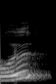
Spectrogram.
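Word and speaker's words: old: ओल्ड में डा silent होता है। हाउ ओल्ड आर यू, डा साइलेंट। हाउ ओल्ड, ओ ओल बोलना, कहीं आउल बोल दो। तुम कितने उल्लू हो, हाउ आउल यू आर।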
